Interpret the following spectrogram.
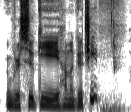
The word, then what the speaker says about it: Ryusuke Hamaguchi: But this is directed by, I don't know how to say this exactly, but Ryusuke Hamaguchi.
